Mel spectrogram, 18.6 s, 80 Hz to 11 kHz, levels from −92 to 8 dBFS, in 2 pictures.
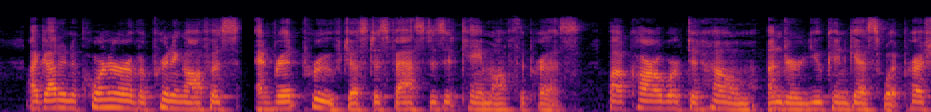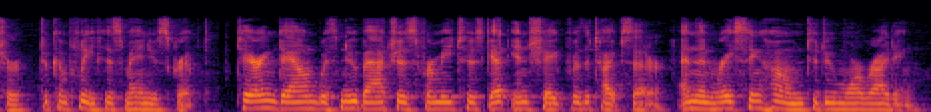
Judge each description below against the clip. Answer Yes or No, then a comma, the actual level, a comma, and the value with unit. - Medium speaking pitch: Yes, medium, 145 Hz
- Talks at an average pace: Yes, average, 190 wpm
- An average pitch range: No, narrow, 2.2 semitones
